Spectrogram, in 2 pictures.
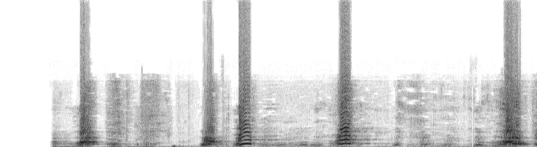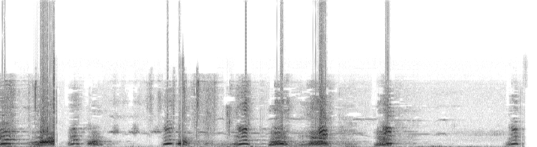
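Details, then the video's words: Livestock guardian dogs barking in response to high-pitched alpaca danger alerts signaling coyotes are near; loud, deep, irregular barks in bursts, roughly a dozen over ten seconds, several overlapping, with faint thin tonal calls between them. "Our livestock guardian dogs respond to high pitched alpaca danger alerts signaling coyotes are near"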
